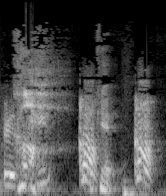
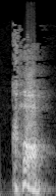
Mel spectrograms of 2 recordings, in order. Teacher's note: c'est comme un Kaf que vous faites exploser dans la gorge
